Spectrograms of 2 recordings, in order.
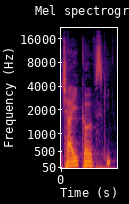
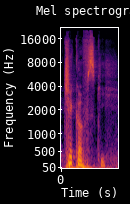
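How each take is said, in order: First: The name has a common French pronunciation. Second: The name has a Russian-style pronunciation. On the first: "la prononciation commune" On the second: "c'est bien Tchaïkovski"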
